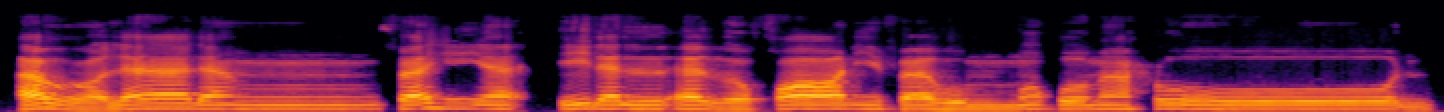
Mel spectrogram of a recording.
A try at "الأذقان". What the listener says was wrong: এই যে এই সুকুন পড়ার সময় খেয়াল কলকলা হয়ে যায়, আযকানি, আযকানি, ঠিক আছে।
